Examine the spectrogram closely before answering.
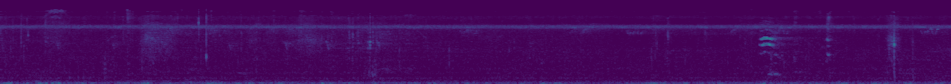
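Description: A baby monkey sucks and slurps at a milk bottle.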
